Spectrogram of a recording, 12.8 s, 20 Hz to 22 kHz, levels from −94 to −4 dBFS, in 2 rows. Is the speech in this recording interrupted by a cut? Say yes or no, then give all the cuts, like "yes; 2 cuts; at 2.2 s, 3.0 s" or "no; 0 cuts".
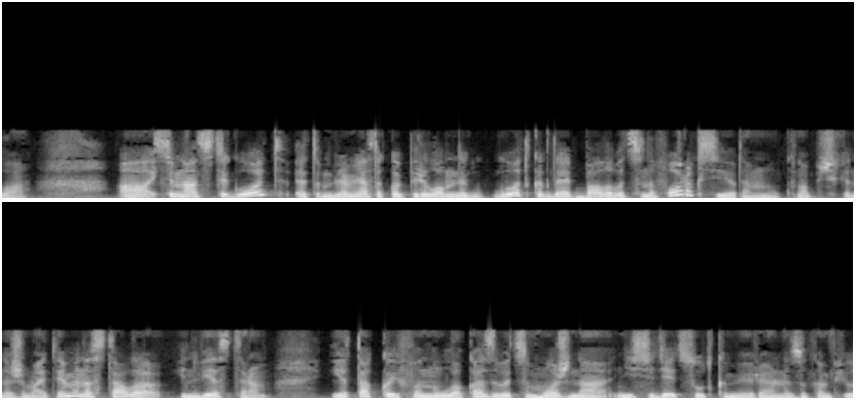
yes; 4 cuts; at 1.1 s, 2.8 s, 4.3 s, 5.5 s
